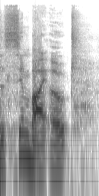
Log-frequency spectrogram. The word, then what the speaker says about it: symbiote: If he's a symbiote. – A symbiote? – Symbiote. – That's how they pronounced it in the movie trailer.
